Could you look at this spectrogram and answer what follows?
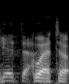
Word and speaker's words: Guetta: Now, we have arguments in our office about the pronunciation. Guetta.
